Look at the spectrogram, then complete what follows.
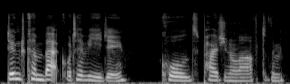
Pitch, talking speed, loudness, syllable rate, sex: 190 Hz, 205 wpm, -21 LUFS, 6.5 syllables/s, female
